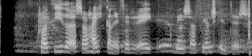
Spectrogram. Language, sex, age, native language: Icelandic, female, 11, Icelandic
